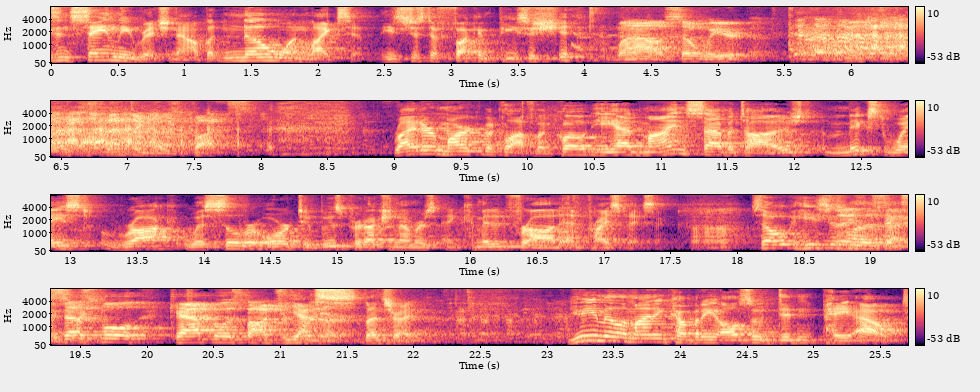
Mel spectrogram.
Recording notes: Recorded live in Las Vegas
